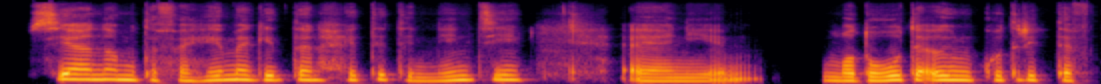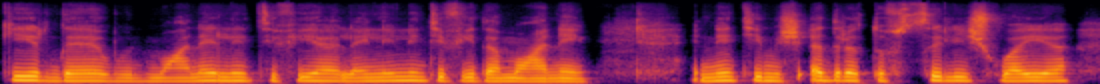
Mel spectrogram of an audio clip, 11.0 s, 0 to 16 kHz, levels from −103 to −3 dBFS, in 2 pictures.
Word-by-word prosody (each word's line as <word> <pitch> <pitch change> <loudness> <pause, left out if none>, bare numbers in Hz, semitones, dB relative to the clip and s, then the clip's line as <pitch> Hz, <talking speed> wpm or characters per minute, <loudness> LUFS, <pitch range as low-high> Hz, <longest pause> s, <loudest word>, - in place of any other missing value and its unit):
بُصّي 230 - +4
أنا 215 0 +3
متفهّمة 190 0 +1
جدًا 195 0 +1
حِتّة 195 +1 -5
إن 155 -1 -5
أنتِ 195 +4 +1 0.7
يعني 150 +6 -1 0.4
مضغوطة 165 +3 +4
أوي 195 - +6
من 190 -1 +4
كُتر 185 +1 -4
التفكير 180 -1 0
ده 155 0 0
والمعاناة 145 +2 -3
اللي 165 0 +2
أنتِ 160 0 -6
فيها، 155 0 -1
لأن 150 +1 -1
اللي 170 +2 +1
أنتِ 165 -1 -3
فيه 155 0 -3
ده 145 -1 0
معاناة، 135 -1 -1 0.6
إن 150 - 0
أنتِ 170 +1 0
مش 155 -2 0
قادرة 170 -1 +3
تفصِلي 165 +2 -2
شوية 160 0 +1
165 Hz, 165 wpm, -23 LUFS, 155-185 Hz, 0.7 s, أوي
